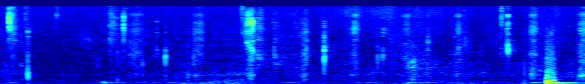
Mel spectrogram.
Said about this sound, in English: Hold on, this KFC goes so fucking good.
